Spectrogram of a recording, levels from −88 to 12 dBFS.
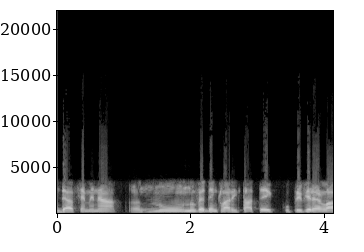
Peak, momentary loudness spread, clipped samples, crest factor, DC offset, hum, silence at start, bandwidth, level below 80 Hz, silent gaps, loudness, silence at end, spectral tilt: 0 dBFS; 10 LU; under 0.1%; 14 dB; under 0.1%; none; 0 s; 8.8 kHz; -62 dBFS; none; -15 LUFS; 0 s; -5.5 dB/octave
